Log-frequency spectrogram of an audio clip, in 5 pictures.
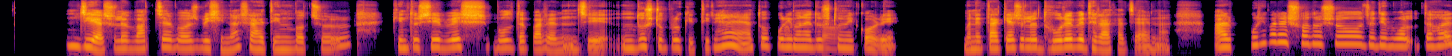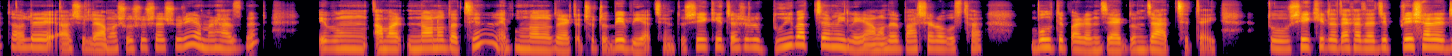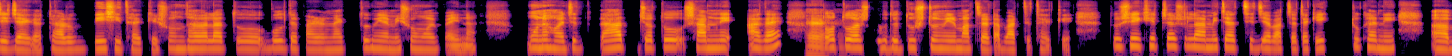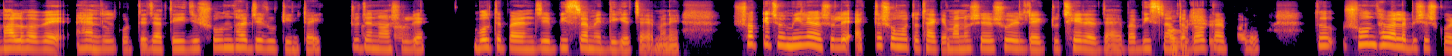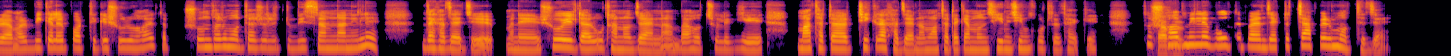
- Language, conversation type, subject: Bengali, advice, সন্ধ্যায় কীভাবে আমি শান্ত ও নিয়মিত রুটিন গড়ে তুলতে পারি?
- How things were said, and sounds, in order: other noise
